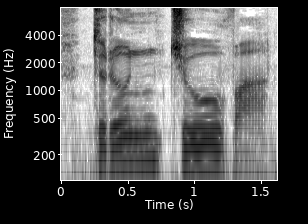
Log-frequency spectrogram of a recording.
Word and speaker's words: Turunçova: ये जो तुरुनचुवा गांव है, इसका नाम फिर से प्रोनाउंसिएट करता हूँ, तुरुनचुवा, ठीक है।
